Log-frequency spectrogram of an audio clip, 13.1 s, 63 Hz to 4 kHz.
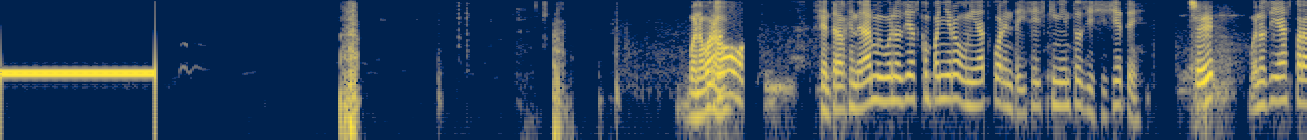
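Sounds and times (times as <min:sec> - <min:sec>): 
telephone dial tone: 0:00.0 - 0:01.6
speech: 0:06.9 - 0:13.0.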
